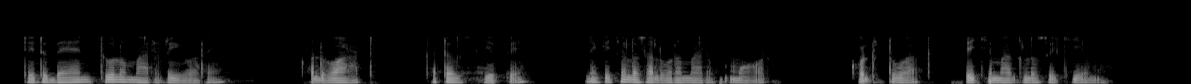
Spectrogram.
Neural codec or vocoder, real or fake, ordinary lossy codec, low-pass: none; real; Opus, 32 kbps; 3.6 kHz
